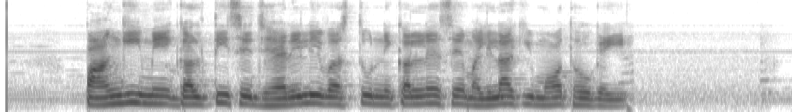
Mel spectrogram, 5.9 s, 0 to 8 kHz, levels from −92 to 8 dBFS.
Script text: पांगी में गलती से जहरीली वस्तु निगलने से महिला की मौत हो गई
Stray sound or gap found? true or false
false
